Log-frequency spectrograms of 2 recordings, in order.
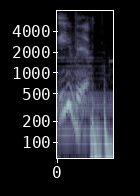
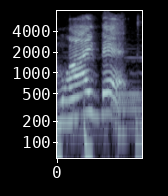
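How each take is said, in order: First: The name begins with an 'ee' sound. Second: The name begins with a 'why' sound. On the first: This is how someone else thought the name should be said. The speaker calls it wrong. "one of my teachers said that I was mispronouncing my name. That it should be pronounced Yvette" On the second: This is how the owner says her own name. The speaker calls it right. "It is why vet"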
